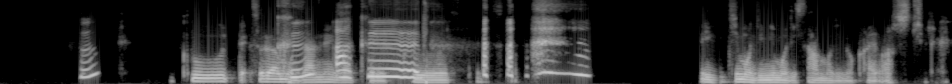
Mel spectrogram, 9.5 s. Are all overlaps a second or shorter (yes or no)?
no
